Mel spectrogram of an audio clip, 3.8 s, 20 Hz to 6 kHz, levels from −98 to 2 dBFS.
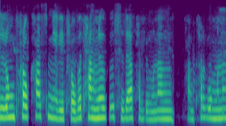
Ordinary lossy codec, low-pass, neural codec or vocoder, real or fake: none; 5.4 kHz; vocoder, 44.1 kHz, 128 mel bands every 512 samples, BigVGAN v2; fake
